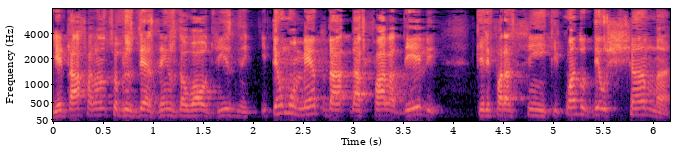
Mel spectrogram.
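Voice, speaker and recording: This man's voice is high in pitch. He speaks at a fairly quick pace. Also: ordinary pitch variation. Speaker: pastor. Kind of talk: testimony. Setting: live stream interview.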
